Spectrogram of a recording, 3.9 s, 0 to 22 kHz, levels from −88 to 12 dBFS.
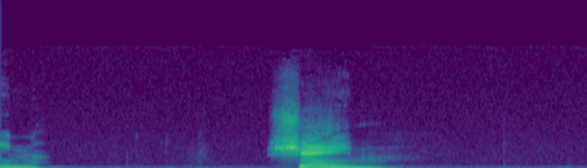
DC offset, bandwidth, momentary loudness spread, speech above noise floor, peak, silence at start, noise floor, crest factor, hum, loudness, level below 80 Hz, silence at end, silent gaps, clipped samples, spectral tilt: under 0.1%; 13 kHz; 21 LU; 40 dB; -6 dBFS; 0 s; -63 dBFS; 22 dB; none; -21 LUFS; -56 dBFS; 1.3 s; none; under 0.1%; -4 dB/octave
